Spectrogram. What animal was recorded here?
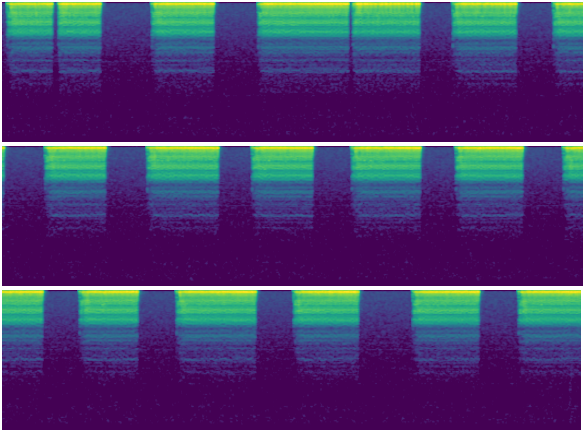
Pseudosubria bispinosa, an orthopteran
